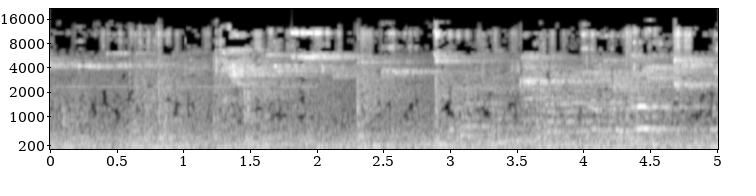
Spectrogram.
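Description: Basketball game sounds: sneakers squeaking on the court floor in short high chirps, with the ball bouncing and players calling out.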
